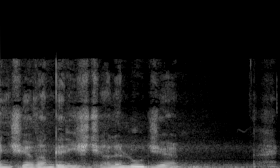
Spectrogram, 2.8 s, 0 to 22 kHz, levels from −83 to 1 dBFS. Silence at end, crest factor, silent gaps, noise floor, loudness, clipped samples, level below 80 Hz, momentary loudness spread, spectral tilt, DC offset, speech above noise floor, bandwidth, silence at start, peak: 0 s; 14 dB; none; -49 dBFS; -25 LUFS; under 0.1%; -60 dBFS; 21 LU; -5.5 dB/octave; under 0.1%; 24 dB; 14.5 kHz; 0 s; -12 dBFS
